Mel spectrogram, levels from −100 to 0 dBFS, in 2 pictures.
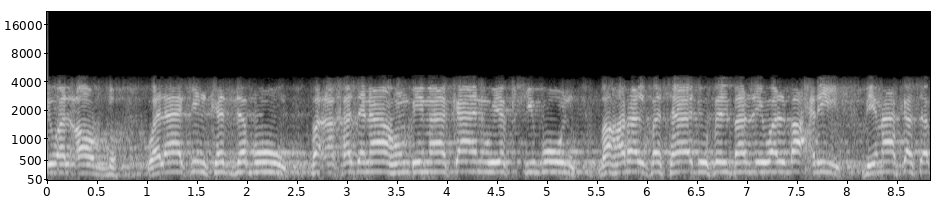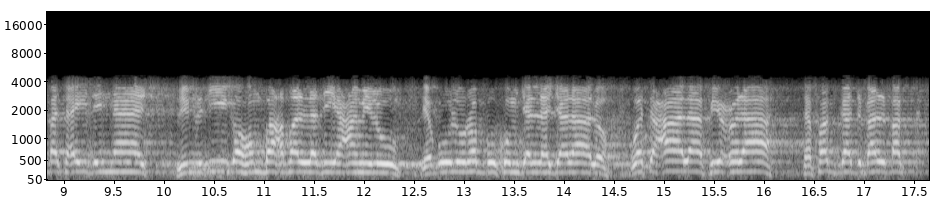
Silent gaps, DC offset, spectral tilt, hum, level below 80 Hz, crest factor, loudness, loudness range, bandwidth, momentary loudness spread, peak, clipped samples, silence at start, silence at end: none; under 0.1%; -9.5 dB/octave; none; -58 dBFS; 14 dB; -18 LUFS; 2 LU; 4.6 kHz; 5 LU; -4 dBFS; under 0.1%; 0 s; 0 s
